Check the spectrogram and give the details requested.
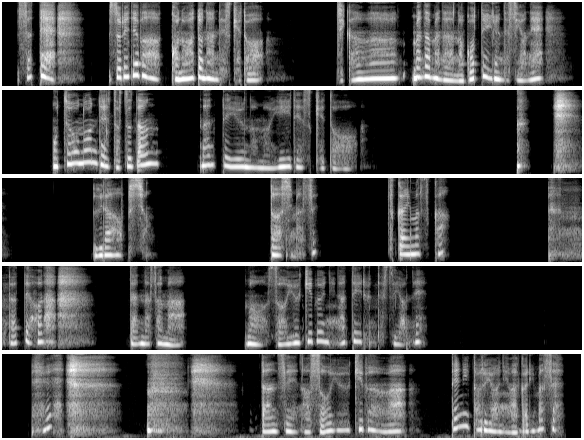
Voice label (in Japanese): くちゅ音無し 応援手コキ, ハイレゾ KU100 バイノーラル; 耳かきリフレ『春乃撫子』へようこそ～旦那様のお耳と心を癒します～; 溜まっているもの、全部びゅっびゅさせましょうねー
